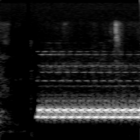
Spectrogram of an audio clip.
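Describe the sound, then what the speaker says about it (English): A phone rings during a remote town council budget meeting. It is a steady electronic tone that starts abruptly and keeps going unbroken for over a second, clear and alone after a brief faint murmur. "Sorry, my phone's ringing."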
